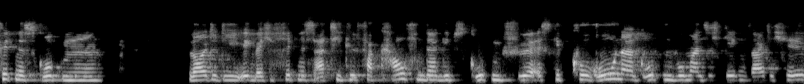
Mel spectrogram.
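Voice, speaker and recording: In a medium pitch, a woman talks with monotone, flat intonation. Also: moderate pace. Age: 30s. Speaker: event host and fitness trainer. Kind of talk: interview.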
